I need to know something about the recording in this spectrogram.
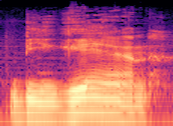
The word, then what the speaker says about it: began: Aquí también la E se pronuncia como I, pero la A no es la A normal, sino que es una combinación de los sonidos E y A. Began, began. Si se te dificulta pronunciarla al principio, practica repitiendo began mientras tratas de juntar el sonido E y el sonido A en uno solo.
